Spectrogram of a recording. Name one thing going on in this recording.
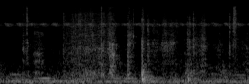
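Foam packing squeaks against cardboard.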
